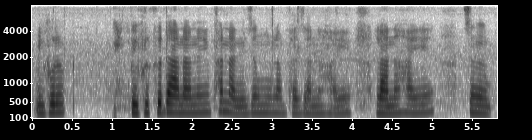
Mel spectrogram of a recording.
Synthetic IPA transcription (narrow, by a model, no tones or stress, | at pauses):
bipʰɯɾ | b̥ipʰɯɾkʰɯdananɯjpʰanːanizɯŋmulampʰazanɯɦa̰jɯlanɯɦajɯz̥ɯŋ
